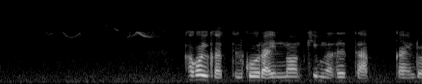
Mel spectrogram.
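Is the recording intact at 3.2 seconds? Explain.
Yes, the speech at 3.2 s is intact, with no dropout, glitch or other fault at that moment.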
